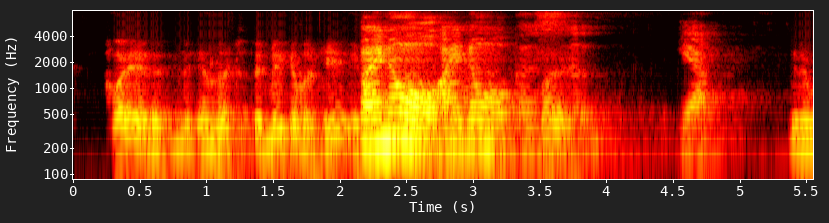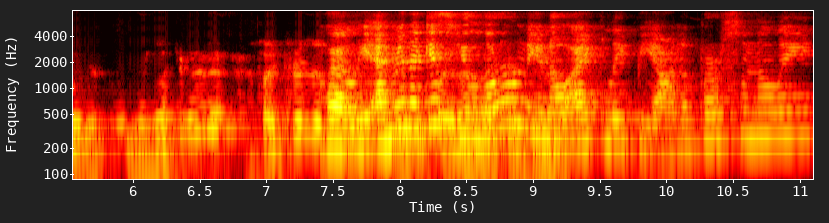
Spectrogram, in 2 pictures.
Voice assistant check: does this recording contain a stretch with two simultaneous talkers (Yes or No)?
Yes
